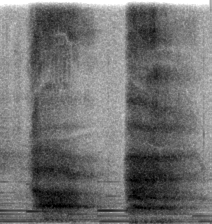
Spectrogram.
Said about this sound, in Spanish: El sonido que haces con cada respiración es el nombre de Dios una y otra vez.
